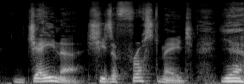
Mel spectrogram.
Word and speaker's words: Jaina: love your artwork but for your information it's pronounced Jaina she's a frost mage yeah Thank You Billy not China China Jaina Proudmoore Oh also I got some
